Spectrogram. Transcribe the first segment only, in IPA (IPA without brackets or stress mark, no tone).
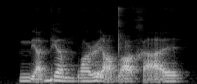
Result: mʲ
